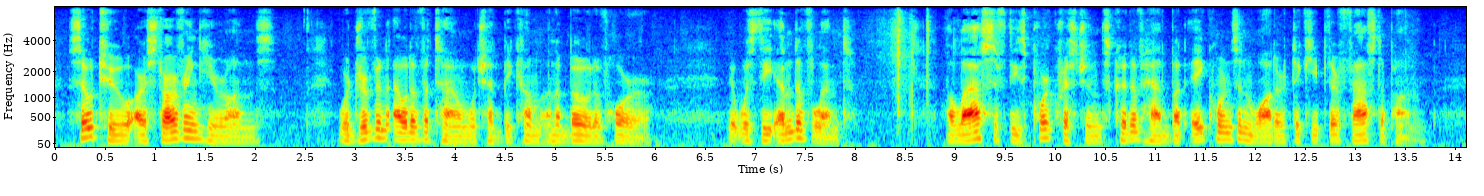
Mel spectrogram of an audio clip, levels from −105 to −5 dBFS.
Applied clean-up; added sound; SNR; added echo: none; none; none; none.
